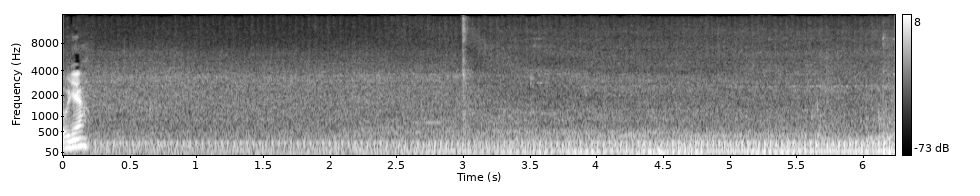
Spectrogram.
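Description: Low, steady engine rumble of a motor vehicle, growing gradually louder through the second half.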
